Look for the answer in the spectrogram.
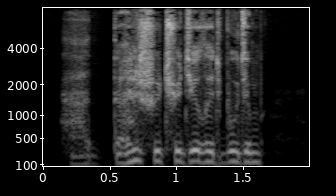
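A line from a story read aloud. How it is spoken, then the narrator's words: Uncertain whisper. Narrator (Russian): неуверенно шепнул на ухо другу Сузуму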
